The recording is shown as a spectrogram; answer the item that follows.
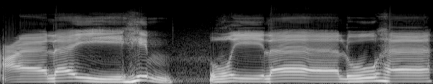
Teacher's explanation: Bunyi em dengan d enggak boleh ada jedah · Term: izhar syafawi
